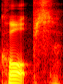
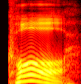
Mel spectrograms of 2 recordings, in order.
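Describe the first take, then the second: First: It is said like corpse, ending in ps. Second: It is said without a final ps sound. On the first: The speaker calls it wrong. "I used to call that corpse" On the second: The speaker calls it right. "I was saying it right that time"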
